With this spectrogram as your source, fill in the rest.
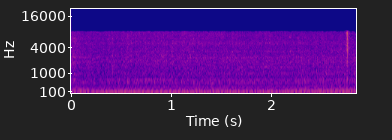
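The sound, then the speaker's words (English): A police car engine pulling to the side of stopped traffic at a road repair: a steady, low, humming engine rumble at an even loudness throughout, with no talk. “pulls the police car to the side of the stopped traffic and proceeds.”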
